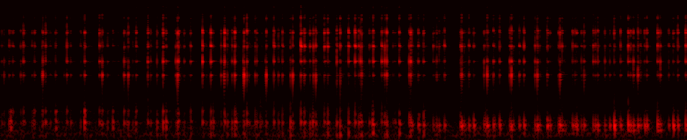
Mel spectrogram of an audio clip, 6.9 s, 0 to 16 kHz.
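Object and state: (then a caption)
Glass jar with bamboo lid. A glass jar with a bamboo lid is held in the hands while a fingertip taps the bamboo lid and nails tap the glass. The result is a rapid, continuous stream of short, crisp taps with bright, glassy ringing tones around 2.3 kHz and higher, interleaved with softer, duller knocks.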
